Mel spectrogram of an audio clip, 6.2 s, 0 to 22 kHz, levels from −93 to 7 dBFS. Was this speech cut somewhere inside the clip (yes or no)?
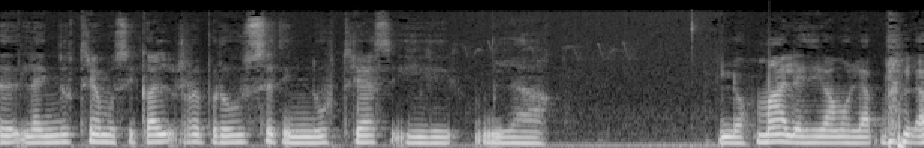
yes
